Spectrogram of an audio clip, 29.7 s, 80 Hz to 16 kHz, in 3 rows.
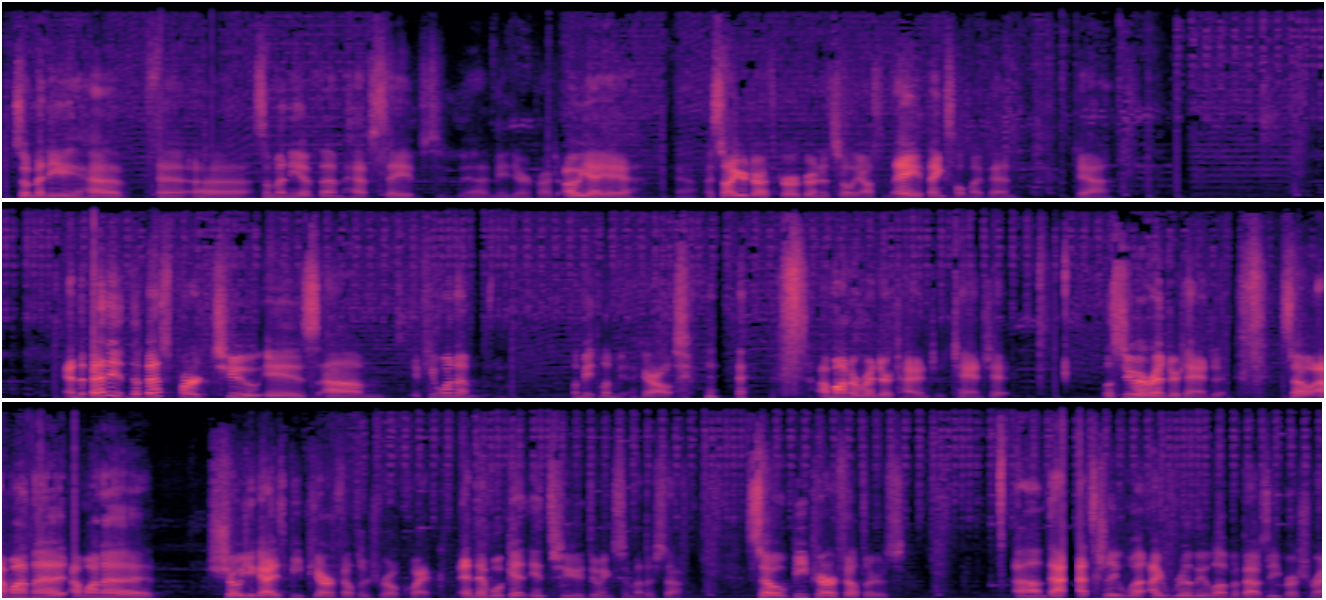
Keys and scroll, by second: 29.4 ,.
